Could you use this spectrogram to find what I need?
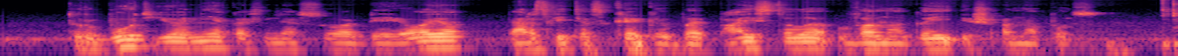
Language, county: Lithuanian, Vilnius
